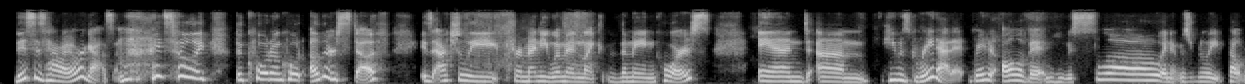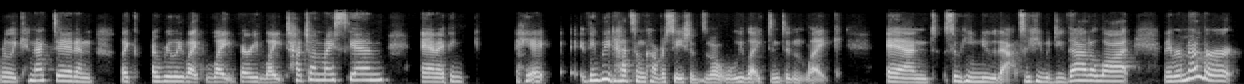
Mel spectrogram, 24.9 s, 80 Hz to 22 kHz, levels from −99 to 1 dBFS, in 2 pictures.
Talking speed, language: 210 wpm, English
